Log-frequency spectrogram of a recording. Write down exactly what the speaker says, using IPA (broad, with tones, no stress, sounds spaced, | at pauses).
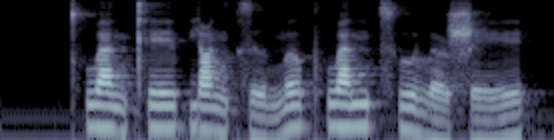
t̪ʰ w a˥˩ n kʰ e˥ ɪ̯ p j ɑ˥˩ ŋ t͡s ɹ̩˨˩ n̪ ɤ˥ pʰ w a˥ n t͡sʰ u˥˩ l ɤ˨˩ ʂ e˧˥ ɪ̯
